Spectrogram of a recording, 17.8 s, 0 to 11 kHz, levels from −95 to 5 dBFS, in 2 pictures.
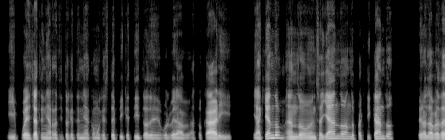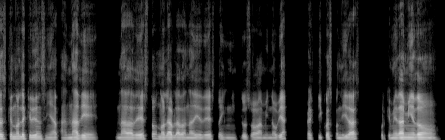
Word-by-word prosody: y 105 0 -4
pues, 105 -1 +1
ya 120 - +8
tenía 115 -1 -3
ratito 110 0 -7
que 110 - -6
tenía 105 0 -5
como 105 0 -8
que 105 - -8
este 105 0 -6
piquetito 105 0 -5
de 105 -1 -3
volver 100 +1 -5
a 100 - -1 0.2
a 100 - -14
tocar 120 +6 +6
y 105 -3 -8 0.4
y 110 - -5
aquí 115 +9 +3
ando, 205 0 +4
ando 135 -1 +2
ensayando, 160 +7 +2
ando 140 -4 -5
practicando. 150 +7 -1 0.5
Pero 115 +1 0
la 120 0 +3
verdad 120 +5 +4
es 145 -1 -1
que 150 - -3
no 140 0 +1
le 150 - +4
he - - -12
querido 130 +1 +2
enseñar 120 -2 -7
a 105 0 -11
nadie 120 -1 0 0.3
nada 115 0 -1
de 105 +2 +2
esto. 160 +6 -8
No 130 -2 -2
le 130 - -1
he - - +6
hablado 120 -1 +1
a - - -6
nadie 110 0 -3
de 105 +1 -3
esto, 115 +6 -10
ni 105 -3 -12
incluso 110 +2 -9
a 105 - -6
mi 105 0 -13
novia. 110 +9 -3 0.4
Practico 105 +3 -9
a - - -1
escondidas 110 +2 -1 0.4
porque 100 - -14
me 105 0 -1
da 110 +1 +8
miedo 115 -3 +4
115 Hz, 200 wpm, -24 LUFS, 105-130 Hz, 0.5 s, ya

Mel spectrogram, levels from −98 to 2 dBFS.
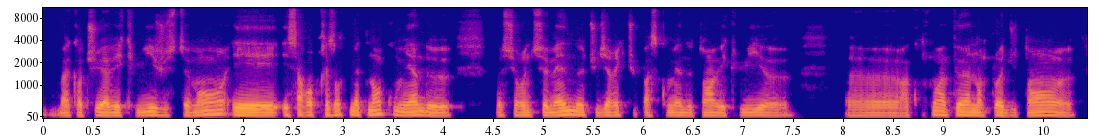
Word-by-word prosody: bah, 90 -2 -1
quand 90 0 -2
tu 100 - -4
es - - +7
avec 90 0 +1
lui, 100 +2 +1
justement 100 +6 0
et 95 -2 +4
et - - +2
ça 105 - -1
représente 100 +2 -2
maintenant 110 +4 +1
combien 100 -4 +1
de, 90 -3 +1 0.4
beh, 90 - -4
sur 95 -1 -2
1 95 - 0
semaine, 95 +3 +3
tu 95 - -11
dirais 95 0 +1
que - - -29
tu - - -19
passes - - -5
combien 95 -1 -2
de 90 - -3
temps 90 +2 -2
avec 90 -1 -2
lui? 95 0 -2
Heu 90 +3 -5 0.6
heu, 85 0 -3
raconte-moi 95 +7 -3
un 100 - +1
peu 105 +1 +2
un 100 -1 +3
emploi 95 0 +1
du 90 0 -9
temps, 100 +1 +1
heu 85 - -7
95 Hz, 220 wpm, -23 LUFS, 90-100 Hz, 0.6 s, es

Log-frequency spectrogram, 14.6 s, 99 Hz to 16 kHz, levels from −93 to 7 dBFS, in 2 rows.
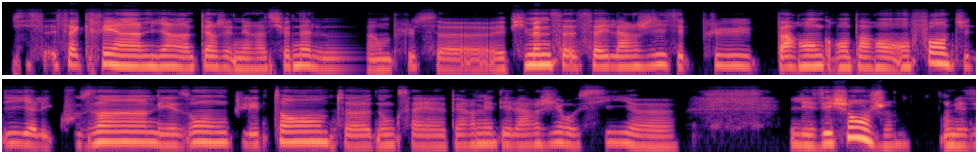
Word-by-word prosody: Si, 210 - -13
ça - - -12
ça 210 +1 +2
crée 220 +2 +3
un 195 -1 +5
lien 190 -1 +1
intergénérationnel 175 -1 -3
en 150 +1 -5
plus, 175 - -11
heu 150 -1 -4
et 160 - -3
puis 210 - 0
même 210 0 +8
ça 210 - -1
ça 185 +1 0
élargit, 185 +3 -1
c'est 190 -2 -5
plus 200 -1 -5
parents, 185 +2 +4
grands-parents, 180 -1 -1
enfants. 225 +5 +3
Tu 195 -2 -6
te - - -22
dis, 185 - -7
il - - -5
y 185 - 0
a 170 - 0
les - - -9
cousins, 210 +3 +1
les 175 -2 -3
oncles, 200 -1 -1
les 175 0 -2
tantes, 210 -2 +1 0.2
donc 170 +1 -6
ça 160 -1 -5
permet 175 +3 -5
d'élargir 180 +2 -4
aussi, 195 +3 -6
heu, 155 -2 -5 0.9
les 170 +1 0
échanges 200 -4 +8 0.4
les 165 0 -3
185 Hz, 170 wpm, -22 LUFS, 170-200 Hz, 0.9 s, même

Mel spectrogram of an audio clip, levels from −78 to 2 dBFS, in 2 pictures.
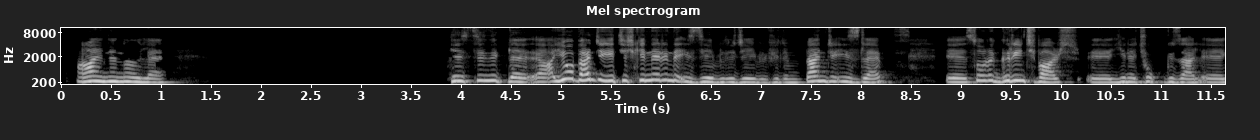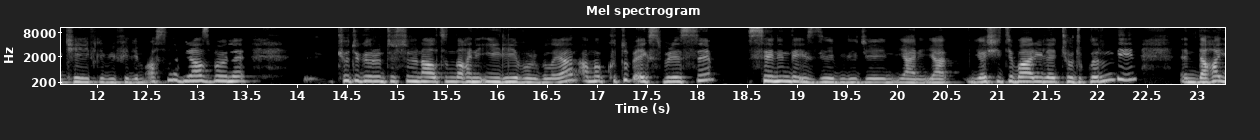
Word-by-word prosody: Aynen 255 0 +6
öyle. 215 -5 +1 2.8
Kesinlikle. 275 -1 +2
E 230 +1 -1
aaa, 235 +2 0
yo, 365 +7 +5
bence 340 +1 +5
yetişkinlerin 310 +3 +2
de 295 - 0
izleyebileceği 210 -2 0
bir 190 -1 -8
film. 195 0 -6
Bence 265 -1 +3
izle. 220 -1 -2 0.6
Eee, 220 -1 +1
sonra 300 +7 0
Grinch 285 -1 +3
var. 210 -1 0
Eee, 205 - -5
yine 220 +2 -1
çok 225 -2 -6
güzel, 205 -2 -2
eee, 200 -2 -4
keyifli 215 0 -2
bir 200 - -5
film. 200 0 -7
Aslında 260 +4 -5
biraz, 280 -2 0
böyle, 270 -2 +2
ııı, 270 -1 -6 0.9
kötü 295 -1 -1
görüntüsünün 260 -1 -1
altında, 245 -1 0
hani, 235 -1 +3
iyiliği 230 -1 +3
vurgulayan 210 +8 -3
ama 265 -1 -2
Kutup 285 +5 -6
Ekspresi 245 +6 -2 0.3
senin 270 -2 +3
de 255 - +1
izleyebileceğin, 205 -1 -4
yani 195 -2 -4
ya 195 0 -3
yaş 230 +3 -2
itibariyle 245 -1 +2
çocukların 245 +7 -2
değil 365 -1 -2 0.5
daha, 220 +3 +2
ııı, 260 - +1
235 Hz, 130 wpm, -23 LUFS, 210-270 Hz, 2.8 s, Aynen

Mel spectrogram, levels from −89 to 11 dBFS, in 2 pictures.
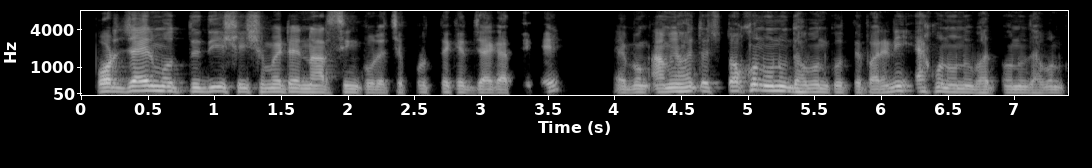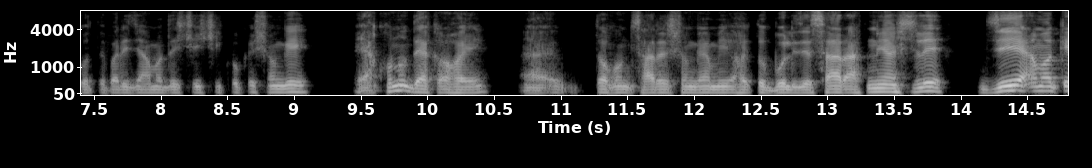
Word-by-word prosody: পর্যায়ের 150 +5 +6
মধ্যে 140 -2 -1
দিয়ে 150 0 +4
সেই 130 -1 -1
সময়টায় 130 0 +1
নার্সিং 115 0 0
করেছে 100 -3 -4
প্রত্যেকের - - -5
জায়গার - - 0
থেকে - - -9 0.6
এবং 115 +3 -1
আমি 130 +2 +3
হয়তো 150 0 +1
স - - -12
তখন 160 +5 +2
অনুধাবন 130 -6 +3
করতে 115 -1 -5
পারিনি 115 +9 0 0.2
এখন 140 +2 -4
অনুবাধ 110 -3 -2
অনুধাবন 100 -1 -3
করতে - - -11
পারি 100 -1 -4
যে, - - -6
আমাদের 100 -1 -5
সেই 105 - -7
শিক্ষকের - - -12
সঙ্গে 115 +2 +1 0.6
এখনও 165 +5 +1
দেখা 110 -1 -1
হয়। 100 0 0 0.4
আ - - -6 0.5
তখন 105 - -1
স্যারের 100 +1 -2
সঙ্গে 105 0 -2
আমি 105 0 +2
হয়তো 100 +2 -3
বলি 105 -2 +2
যে, 100 - 0
"স্যার 110 0 +4
আপনি 125 +4 +1
আসলে 130 +5 +3 0.5
যে 155 +3 +10 0.2
আমাকে 160 0 +2
115 Hz, 180 wpm, -22 LUFS, 105-140 Hz, 0.6 s, যে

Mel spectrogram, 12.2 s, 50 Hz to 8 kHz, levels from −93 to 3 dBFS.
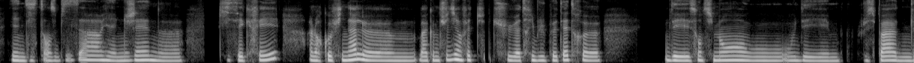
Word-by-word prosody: il - - 0
y - - +4
a - - +3
une 175 - 0
distance 180 0 -4
bizarre, 205 +2 -1
il 200 - +3
y 190 - +1
a - - -2
une 175 0 -2
gêne, 200 +1 +2
heu, 170 0 -5 0.5
qui 200 - -9
s'est 190 -2 -1
créée». 225 +10 0 0.4
Alors 185 -3 +1
qu'au 200 - +3
final, 210 +5 +4
hem, 180 -2 +1
bah, 185 -2 +1
comme 190 0 -1
tu 210 +3 -2
dis, 230 +1 +6
en 210 - +6
fait, 205 -1 -1
tu - - -13
tu 190 -2 -3
attribues 185 +1 -1
peut-être, 200 +3 -1
heu, 180 -1 +1 0.9
des 185 -2 +3
sentiments 195 +1 +1
ou 180 +1 -3
ou 185 - -2
des 170 -2 -3
m 170 0 -5 0.3
je 185 - -11
sais - - -9
pas, 190 0 +4
une 175 -1 -3
185 Hz, 195 wpm, -25 LUFS, 180-200 Hz, 0.9 s, dis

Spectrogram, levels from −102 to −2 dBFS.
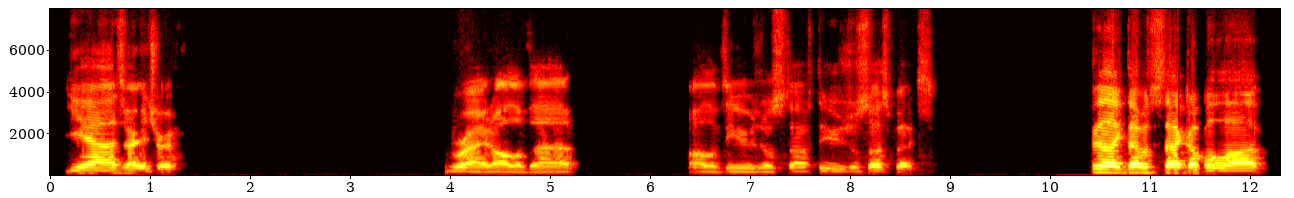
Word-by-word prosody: Yeah, 125 -1 -1
that's 125 +1 -5
very 450 - -2
true. 455 -1 -7 2.7
Right, 470 +3 -4
all 95 -1 -5
of - - -16
that. 85 0 -11 1.2
All 95 -1 -12
of 85 -2 -17
the 95 - -19
usual 90 0 -15
stuff 100 +2 -13
the - - -19
usual 110 - -18
suspects. - - -9 1.6
Feel 155 0 +5
like 145 -1 +5
that 145 -1 +8
would 135 0 -2
stack 135 0 +3
up 135 - +4
a 125 - 0
lot. 120 0 0
125 Hz, 115 wpm, -19 LUFS, 95-145 Hz, 2.7 s, that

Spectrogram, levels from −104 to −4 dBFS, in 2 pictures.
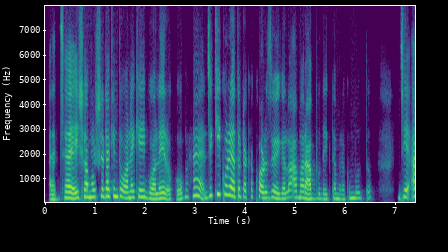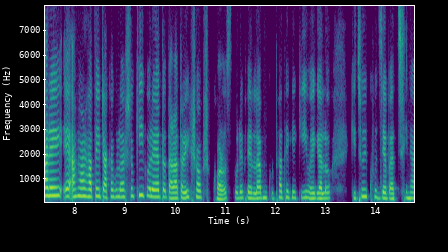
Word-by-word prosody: আচ্ছা, 185 +6 -3 0.2
এই 230 - +4
সমস্যাটা 275 +3 +3
কিন্তু 295 -1 +4
অনেকেই 255 +3 +1
বলে 200 0 +3
এরকম। 190 0 -4 0.2
হ্যাঁ? 320 -2 +2
যে, 330 - +1
কি 390 - +7
করে, 360 -2 +4
এত 285 - -11
টাকা 275 +2 -5
খরচ 230 -3 +2
হয়ে 225 -4 +2
গেল। 205 +1 -1 0.2
আমার 245 -2 0
আব্বু 195 +1 -6
দেখতাম 195 +1 -7
এরকম 185 +4 -6
বলত। 225 -2 -12 0.7
যে, 280 - 0 0.2
আরে 325 0 +7 0.3
এ - - +6
আমার 310 +1 +2
হাতে 285 +2 +2 0.2
টাকাগুলো 280 +2 -3
আসলো, 310 +3 -8
কি 345 - +1
করে 300 -3 +2
এত 275 - -10
তাড়াতাড়ি 225 +1 +1 0.2
সব 265 -2 0
স - - -15 0.2
খরচ 195 +2 -2
করে 235 0 -5
ফেললাম, 225 -1 -1 0.2
কোথা 215 +4 -9
থেকে 245 -1 -6
কি 235 - -12
হয়ে 215 0 0
গেল। 215 0 +1 0.5
কিছুই 255 +7 -3
খুঁজে 230 -4 -3
পাচ্ছি 205 +2 -5
না। 225 - -5
235 Hz, 185 wpm, -25 LUFS, 215-280 Hz, 0.7 s, কি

